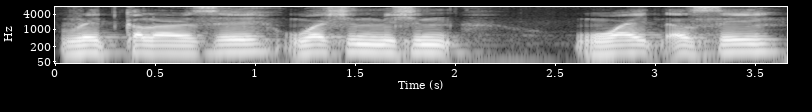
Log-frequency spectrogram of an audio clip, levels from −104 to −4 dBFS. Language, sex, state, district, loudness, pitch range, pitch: Nagamese, male, Nagaland, Dimapur, -14 LUFS, 115-125 Hz, 120 Hz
